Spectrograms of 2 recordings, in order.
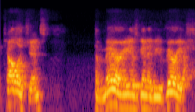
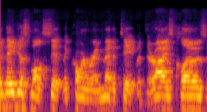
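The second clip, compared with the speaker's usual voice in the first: usual speaking voice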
